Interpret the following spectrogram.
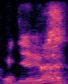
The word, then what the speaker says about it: hors d'oeuvres: Hors d'oeuvres instead of hors d'oeuvres. Oh, hors d'oeuvres. You always said hoard It's yours.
